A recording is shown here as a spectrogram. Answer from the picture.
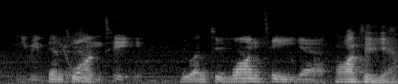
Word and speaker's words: Yuan-ti: That one race that I can never pronounce. Yen Tuai? You mean Yuan-Ti.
